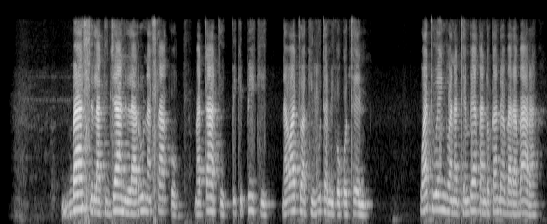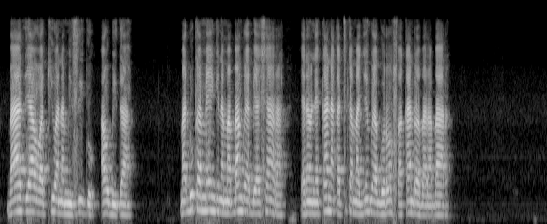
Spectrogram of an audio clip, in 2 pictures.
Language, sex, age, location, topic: Swahili, female, 36-49, Nairobi, government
